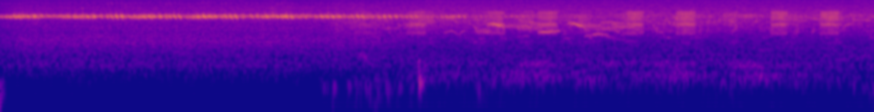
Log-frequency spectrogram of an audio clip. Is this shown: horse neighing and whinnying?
no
